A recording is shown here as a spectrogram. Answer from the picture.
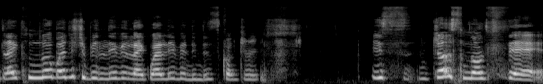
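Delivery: tearful words, speaking through tears. Talking in a video about landing at the airport, crying. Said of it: "I'm crying because I'm paid".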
